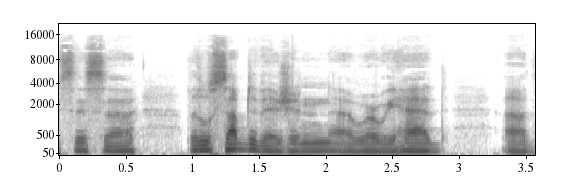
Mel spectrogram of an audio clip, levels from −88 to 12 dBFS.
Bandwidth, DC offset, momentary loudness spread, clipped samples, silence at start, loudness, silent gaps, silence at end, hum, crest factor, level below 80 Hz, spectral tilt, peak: 15 kHz; under 0.1%; 11 LU; under 0.1%; 0 s; -27 LUFS; none; 0 s; none; 20 dB; -48 dBFS; -5 dB/octave; -8 dBFS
